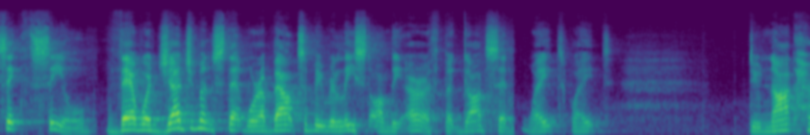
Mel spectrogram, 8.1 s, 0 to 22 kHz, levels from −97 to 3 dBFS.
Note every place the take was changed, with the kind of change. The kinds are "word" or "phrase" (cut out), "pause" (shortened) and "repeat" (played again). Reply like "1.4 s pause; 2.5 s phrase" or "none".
1.0 s pause; 5.1 s word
